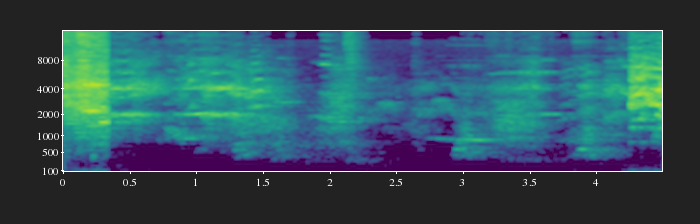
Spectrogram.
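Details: Conures (South American parrots) at a Belgian parrot sanctuary give harsh, raspy squawks in two loud bursts, one at the start and one at the end, with softer chatter from other parrots in between.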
